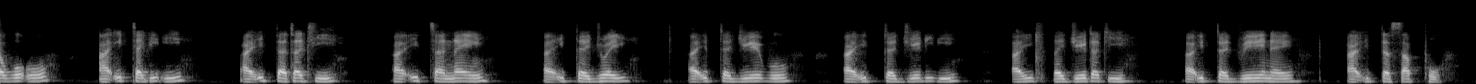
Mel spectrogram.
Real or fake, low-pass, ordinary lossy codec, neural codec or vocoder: fake; 7.2 kHz; MP3, 48 kbps; codec, 16 kHz, 1.1 kbps, Voila-Tokenizer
